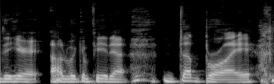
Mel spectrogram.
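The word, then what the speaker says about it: de Broglie: De Bruy is how the computer says. Yeah, but de Bruy apparently is there's a clip of Fineman pronouncing it debrogier and he's like, I'm a terrible American and that's how I pronounce it. And I don't know, that's always stuck with me, but that is how I learned it is drogier, but I know that's not right.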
